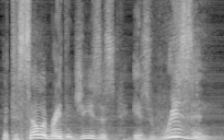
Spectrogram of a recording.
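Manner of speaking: loud, rising sermon climax; full-force preaching. Real, not acted. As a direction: preach it out to the whole congregation. Preaching climax on risen Christ.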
